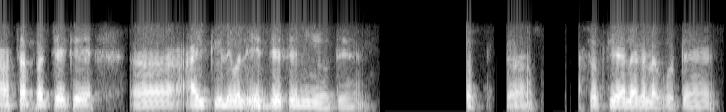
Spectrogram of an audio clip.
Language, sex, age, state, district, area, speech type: Urdu, male, 18-30, Bihar, Araria, rural, conversation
